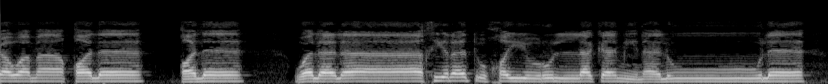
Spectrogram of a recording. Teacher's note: ورش يقرأها إما بالفتح كحفص مثلا أو بالتقليل، يعني الإمالة الصغرى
